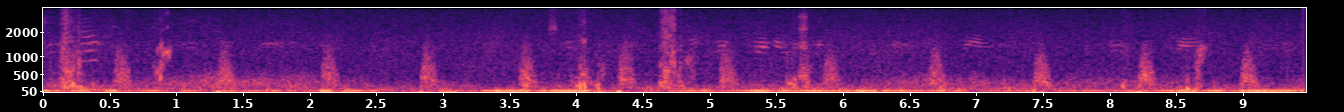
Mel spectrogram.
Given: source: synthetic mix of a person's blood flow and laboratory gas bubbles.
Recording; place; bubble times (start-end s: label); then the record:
Doppler ultrasound of blood flow; subclavian vein
0.13-0.35 s: bubbles
0.63-0.68 s: bubbles
0.84-0.99 s: bubbles
3.79-4.25 s: bubbles
4.62-4.92 s: bubbles
5.58-5.80 s: bubbles
8.10-8.17 s: bubbles
8.65-8.75 s: bubbles
From the record:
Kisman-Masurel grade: 123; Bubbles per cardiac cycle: 1 to 2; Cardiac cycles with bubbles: 10 to 50%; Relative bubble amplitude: loud (0.450 to 0.775); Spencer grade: 2 (many but less than half of the cardiac periods contain bubble signals, singularly or in groups); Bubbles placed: anywhere in the cardiac cycle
